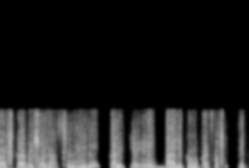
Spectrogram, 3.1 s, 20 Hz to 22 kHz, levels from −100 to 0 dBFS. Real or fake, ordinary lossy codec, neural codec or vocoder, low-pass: fake; none; codec, 16 kHz, 2 kbps, X-Codec, HuBERT features, trained on general audio; none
